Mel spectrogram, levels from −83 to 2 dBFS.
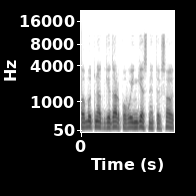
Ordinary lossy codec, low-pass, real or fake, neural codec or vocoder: AAC, 64 kbps; 10.8 kHz; fake; codec, 16 kHz in and 24 kHz out, 0.9 kbps, LongCat-Audio-Codec, four codebook decoder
